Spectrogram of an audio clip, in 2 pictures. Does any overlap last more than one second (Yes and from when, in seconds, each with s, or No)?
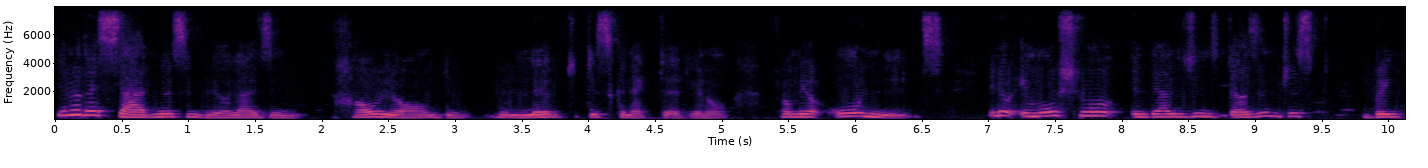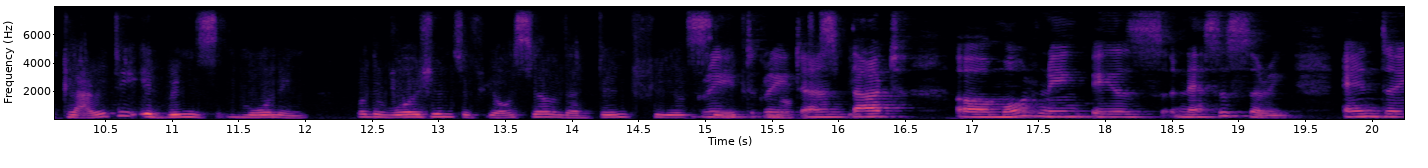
Yes, from 14.9 s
